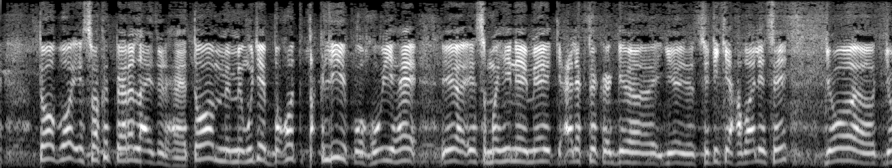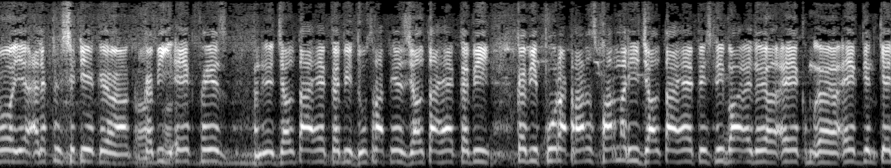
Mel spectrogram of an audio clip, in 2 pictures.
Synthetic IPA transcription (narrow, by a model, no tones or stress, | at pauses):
t̪oʋoɪsʋɐkt̪̚peːɾəlaːɪzɖɦɛt̪omʊd͡ʒʱebɐɦʊt̪ːɐkliːfɦuiɦɛɪsmɐɦiːnemẽelekʈɾɪkjesɪʈikeɦɐʋaːlesed͡ʒoːd͡ʒoːjeeleːk̚ʈɾɪksɪʈikɐbʱieːkpʰeːzd͡ʒɐlt̪aɦɛkɐbʱid̪uːsɾapʰeːzd͡ʒɐlt̪aɦɛkɐbʱikɐbʱipuːɾaʈɾãːnspʰaːɾməɾɦid͡ʒɐlt̪aɦɛpɪt͡ʃʰlibaeːkeːk̚d̪ɪnke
